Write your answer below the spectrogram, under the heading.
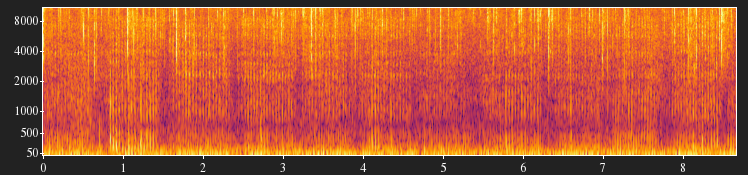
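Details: Domestic cat purring in a steady low rumble that swells and fades with each breath, under the sharp pops and snaps of a crackling fireplace.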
